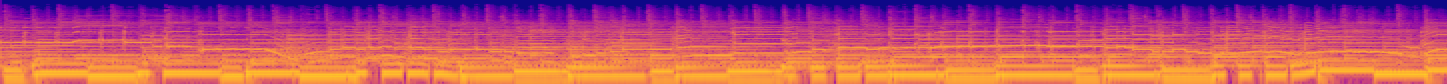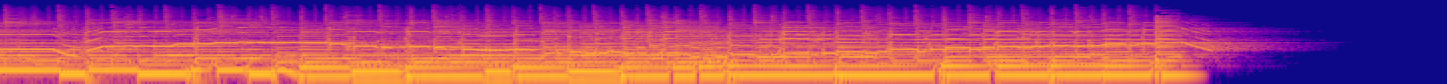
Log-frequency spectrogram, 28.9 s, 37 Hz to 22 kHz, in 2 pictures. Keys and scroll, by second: 8.4 7, 9.6 0.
